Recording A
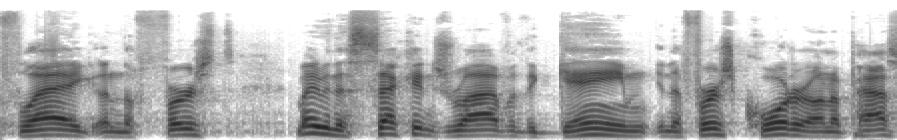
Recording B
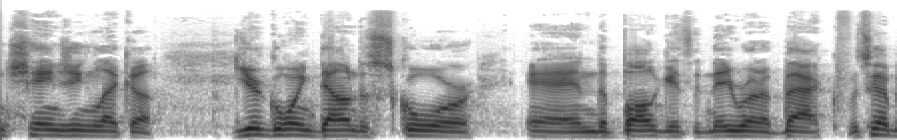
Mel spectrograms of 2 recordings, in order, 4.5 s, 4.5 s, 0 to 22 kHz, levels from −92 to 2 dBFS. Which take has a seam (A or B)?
B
